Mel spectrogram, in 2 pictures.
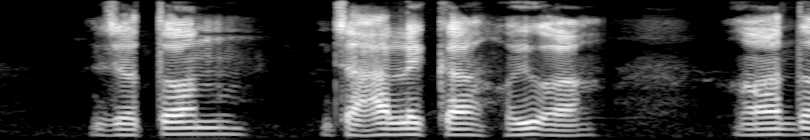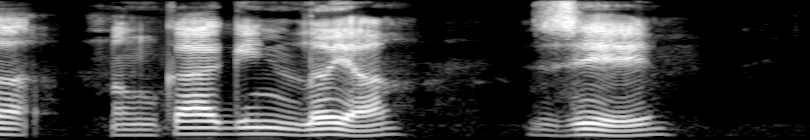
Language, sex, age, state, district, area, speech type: Santali, male, 18-30, West Bengal, Purba Bardhaman, rural, spontaneous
